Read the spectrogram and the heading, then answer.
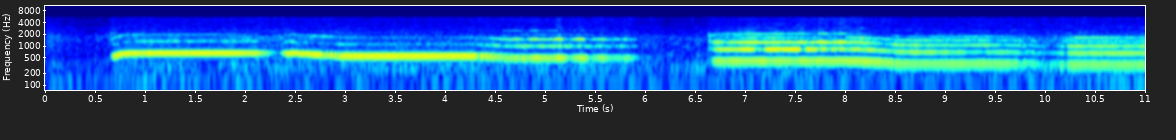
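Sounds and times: slow flute-like melody: 0.6 - 11.0.

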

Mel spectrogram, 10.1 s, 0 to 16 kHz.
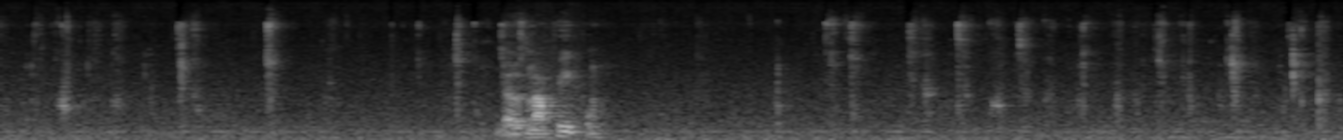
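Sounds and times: chicken wing crunching: 6.2 - 10.0.

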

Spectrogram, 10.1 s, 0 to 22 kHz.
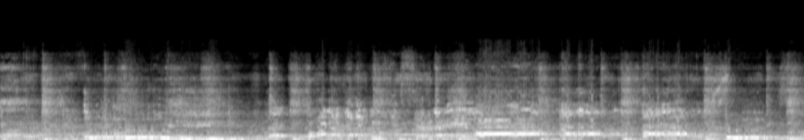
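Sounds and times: woman and man singing duet: 0.0 - 3.6, 4.8 - 10.0
band playing steady beat: 0.0 - 10.0.

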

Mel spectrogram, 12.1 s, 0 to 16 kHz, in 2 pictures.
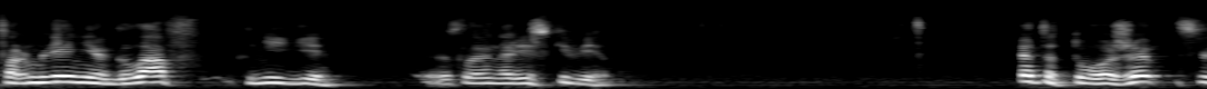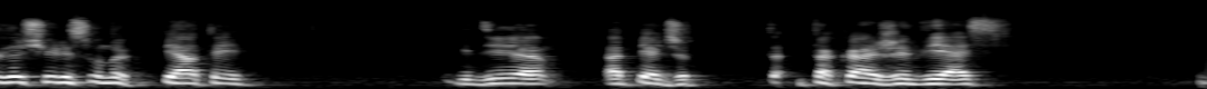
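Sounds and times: man talking: 0.0 - 3.2, 5.1 - 7.4, 8.3 - 11.1
faint clicks: 3.1 - 4.8, 11.7 - 11.9.

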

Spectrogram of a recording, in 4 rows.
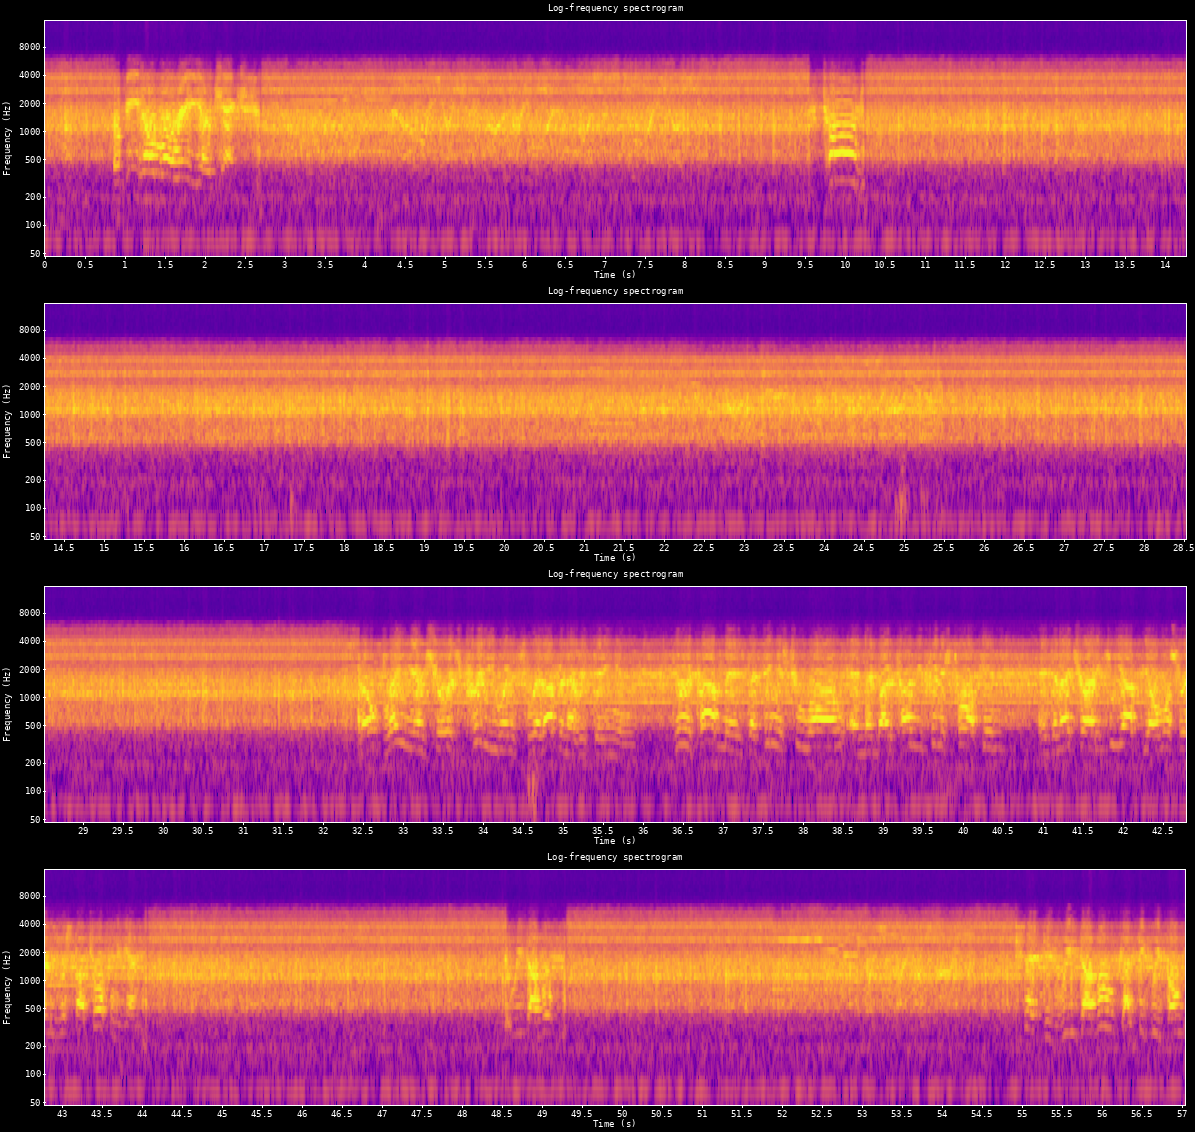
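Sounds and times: radio static hiss: 0.0 - 57.0
voice through radio static: 0.0 - 57.0.

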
